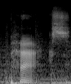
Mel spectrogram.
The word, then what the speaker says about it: P4X: He chooses P4X, pronounced like pax, the Latin word for peace.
